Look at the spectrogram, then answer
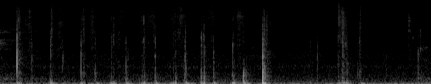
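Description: A deck of cards is shuffled for a card reading: crisp close riffles and taps come in quick uneven bursts, with one sharp snap partway through, no talk.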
